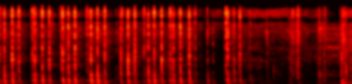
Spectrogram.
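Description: Long nails and fingertips tap quickly on the clear plastic sides of a hollow, empty, shrink-wrapped stack of clear plastic food containers with green lids. About nineteen light, clicky taps come in a fast, uneven run with no ring after each hit, then thin out into softer, sparser taps toward the end.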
